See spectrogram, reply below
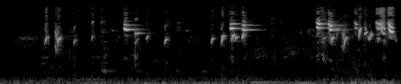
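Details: A goldfinch sings, used as training song for songbirds. Scattered chips open into tinkling, liquid phrases that build to a dense, high twitter near the end.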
